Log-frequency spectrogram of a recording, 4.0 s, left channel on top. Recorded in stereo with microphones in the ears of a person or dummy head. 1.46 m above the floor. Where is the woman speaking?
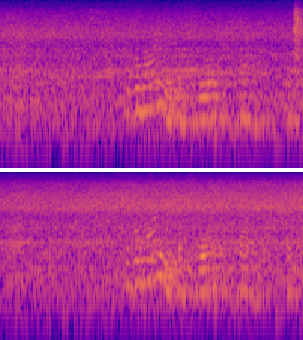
25° right (ahead or behind), 6.5 m; by 4.0 s 40° right (ahead or behind), 8.5 m.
